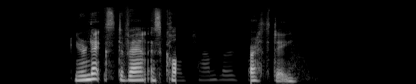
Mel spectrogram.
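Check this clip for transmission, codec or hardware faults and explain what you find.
Two faults are present: codec damage running through the whole speech clip, and one brief dropout.

Transcoding between lossy codecs runs throughout. The sound carries two overlapping sets of coding artefacts, and nothing remains above 19.7 kHz. The likely cause is an MP3 encode re-encoded as WMA 1, which fits about 100 then 96 kbit/s. The second codec spent bits re-coding the first codec's errors.

An audio dropout to a faint residue runs from 1.76 to 2.51 s, just after "next event is". The speech cuts out abruptly for 0.75 s. Only a faint sound remains, about 35 dB below the normal level. The signal was likely lost upstream while the later path stayed live.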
